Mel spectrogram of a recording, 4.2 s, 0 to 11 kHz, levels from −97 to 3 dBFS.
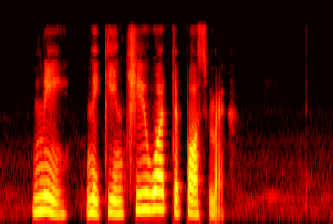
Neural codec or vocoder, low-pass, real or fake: codec, 16 kHz, 2 kbps, FunCodec, trained on LibriTTS, 25 frames a second; 7.2 kHz; fake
